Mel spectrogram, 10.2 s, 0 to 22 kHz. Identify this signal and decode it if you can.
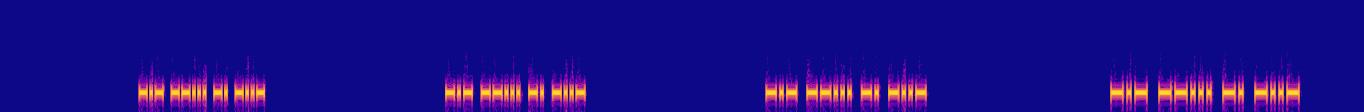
Morse code, heard as a keyed tone, about 50 wpm, 700 Hz. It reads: K7NX K7NX K7NX K7NX
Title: Speed Racing - USA Call Signs 40wpm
